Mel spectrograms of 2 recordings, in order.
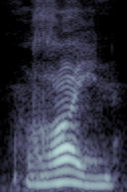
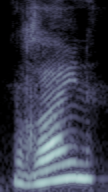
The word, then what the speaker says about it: Гайн: Следующая буква – это буква Гайн. Гайн образуется в верхней части горла.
